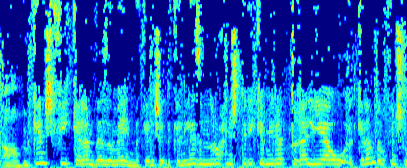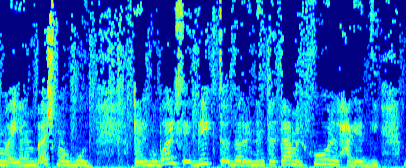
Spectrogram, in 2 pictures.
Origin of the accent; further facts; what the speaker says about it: Egypt; وايه السبب اللي بيحصل ليه جت عندنا في مصر وهكذا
